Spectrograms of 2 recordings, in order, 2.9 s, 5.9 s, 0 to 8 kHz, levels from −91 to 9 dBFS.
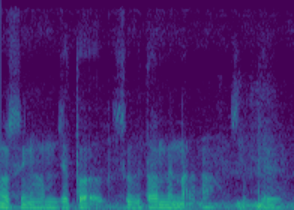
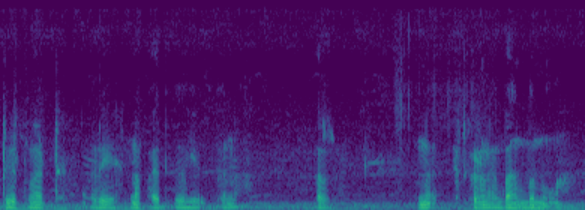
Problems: background sounds at intervals, low volume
